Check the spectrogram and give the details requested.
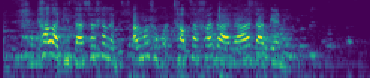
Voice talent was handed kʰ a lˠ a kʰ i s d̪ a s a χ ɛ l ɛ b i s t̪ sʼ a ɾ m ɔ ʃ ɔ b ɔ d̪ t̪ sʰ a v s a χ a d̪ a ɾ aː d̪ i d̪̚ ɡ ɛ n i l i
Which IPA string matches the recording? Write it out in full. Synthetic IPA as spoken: kʰ a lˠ a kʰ i s d̪ a s a χ ɛ l ɛ b i s t̪ sʼ a ɾ m ɔ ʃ ɔ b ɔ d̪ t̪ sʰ a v s a χ a d̪ a ɾ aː d̪ a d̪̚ ɡ ɛ n i l i

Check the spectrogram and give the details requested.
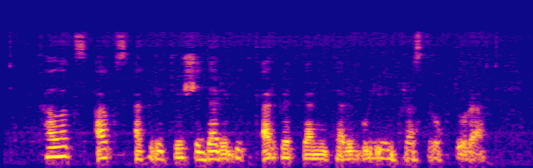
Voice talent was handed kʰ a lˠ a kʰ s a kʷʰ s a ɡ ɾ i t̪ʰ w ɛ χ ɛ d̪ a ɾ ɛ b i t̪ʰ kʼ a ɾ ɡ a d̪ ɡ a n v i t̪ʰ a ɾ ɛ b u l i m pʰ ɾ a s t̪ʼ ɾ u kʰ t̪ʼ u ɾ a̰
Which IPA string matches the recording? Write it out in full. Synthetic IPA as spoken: kʰ a lˠ a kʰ s a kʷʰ s a ɡ ɾ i t̪ʰ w ɛ ʃ ɛ d̪ a ɾ ɛ b i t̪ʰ kʼ a ɾ ɡ a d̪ ɡ a n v i t̪ʰ a ɾ ɛ b u l iː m pʰ ɾ a s t̪ʼ ɾ u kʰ t̪ʼ u ɾ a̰

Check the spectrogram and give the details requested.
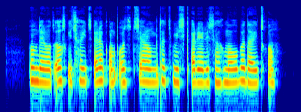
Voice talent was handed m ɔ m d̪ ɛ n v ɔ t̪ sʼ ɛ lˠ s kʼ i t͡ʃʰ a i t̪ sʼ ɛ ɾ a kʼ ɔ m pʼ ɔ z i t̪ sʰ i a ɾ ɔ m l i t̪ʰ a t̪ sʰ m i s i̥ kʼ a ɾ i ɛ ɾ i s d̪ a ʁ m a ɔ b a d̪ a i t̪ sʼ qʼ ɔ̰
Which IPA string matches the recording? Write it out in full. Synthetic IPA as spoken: m ɔ m d̪ ɛ n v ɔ t̪ sʼ ɛ lˠ s kʼ i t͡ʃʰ a i t̪ sʼ ɛ ɾ a kʼ ɔ m pʼ ɔ z i t̪ sʰ i a ɾ ɔ m l i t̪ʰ a t̪ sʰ m i s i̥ kʼ a ɾ i ɛ ɾ i s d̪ a ʁ m a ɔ b a d̪ a i t̪ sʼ qʼ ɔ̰

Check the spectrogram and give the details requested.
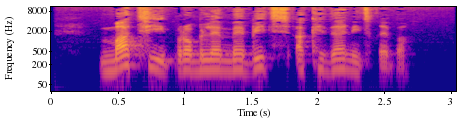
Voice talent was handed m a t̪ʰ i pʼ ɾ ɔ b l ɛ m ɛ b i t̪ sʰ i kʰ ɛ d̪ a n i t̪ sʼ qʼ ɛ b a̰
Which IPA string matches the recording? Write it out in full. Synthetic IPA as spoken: m a t̪ʰ i pʼ ɾ ɔ b l ɛ m ɛ b i t̪ sʰ a kʰ ɛ d̪ a n i t̪ sʼ qʼ ɛ b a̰

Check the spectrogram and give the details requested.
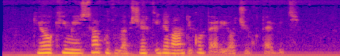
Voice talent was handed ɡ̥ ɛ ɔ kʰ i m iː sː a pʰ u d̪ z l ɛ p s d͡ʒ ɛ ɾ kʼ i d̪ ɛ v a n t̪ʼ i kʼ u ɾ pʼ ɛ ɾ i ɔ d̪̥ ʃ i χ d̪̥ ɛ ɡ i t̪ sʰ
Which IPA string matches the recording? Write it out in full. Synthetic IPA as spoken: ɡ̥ ɛ ɔ kʰ i m iː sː a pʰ u d̪ z l ɛ p s d͡ʒ ɛ ɾ kʼ i d̪ ɛ v a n t̪ʼ i kʼ u ɾ pʼ ɛ ɾ i ɔ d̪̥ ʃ i χ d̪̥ ɛ b i t̪ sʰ

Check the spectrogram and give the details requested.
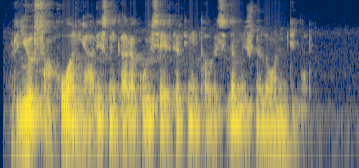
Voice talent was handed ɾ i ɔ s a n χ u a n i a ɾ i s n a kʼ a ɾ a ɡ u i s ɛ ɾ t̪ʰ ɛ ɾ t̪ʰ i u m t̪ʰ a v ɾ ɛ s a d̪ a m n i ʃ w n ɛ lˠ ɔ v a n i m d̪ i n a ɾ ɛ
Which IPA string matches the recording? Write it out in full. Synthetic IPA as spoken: ɾ i ɔ s a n χ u a n i a ɾ i s n i kʼ a ɾ a ɡ u i s ɛ ɾ t̪ʰ ɛ ɾ t̪ʰ i u m t̪ʰ a v ɾ ɛ s i d̪ a m n i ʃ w n ɛ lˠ ɔ v a n i m d̪ i n a ɾ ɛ

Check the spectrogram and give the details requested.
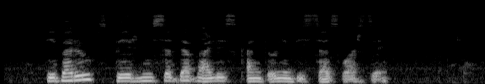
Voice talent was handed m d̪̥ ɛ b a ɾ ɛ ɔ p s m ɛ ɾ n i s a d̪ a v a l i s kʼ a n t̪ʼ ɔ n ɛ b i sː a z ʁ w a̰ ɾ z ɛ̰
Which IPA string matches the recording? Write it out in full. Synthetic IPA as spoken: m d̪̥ ɛ b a ɾ ɛ ɔ p s b ɛ ɾ n i s a d̪ a v a l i s kʼ a n t̪ʼ ɔ n ɛ b i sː a z ʁ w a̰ ɾ z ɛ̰

